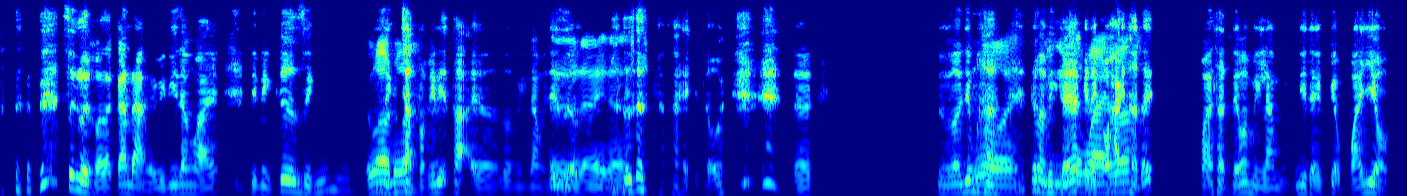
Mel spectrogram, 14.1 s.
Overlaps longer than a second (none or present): present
